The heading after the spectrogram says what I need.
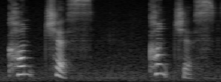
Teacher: So again, we need a really strong con in the first syllable.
